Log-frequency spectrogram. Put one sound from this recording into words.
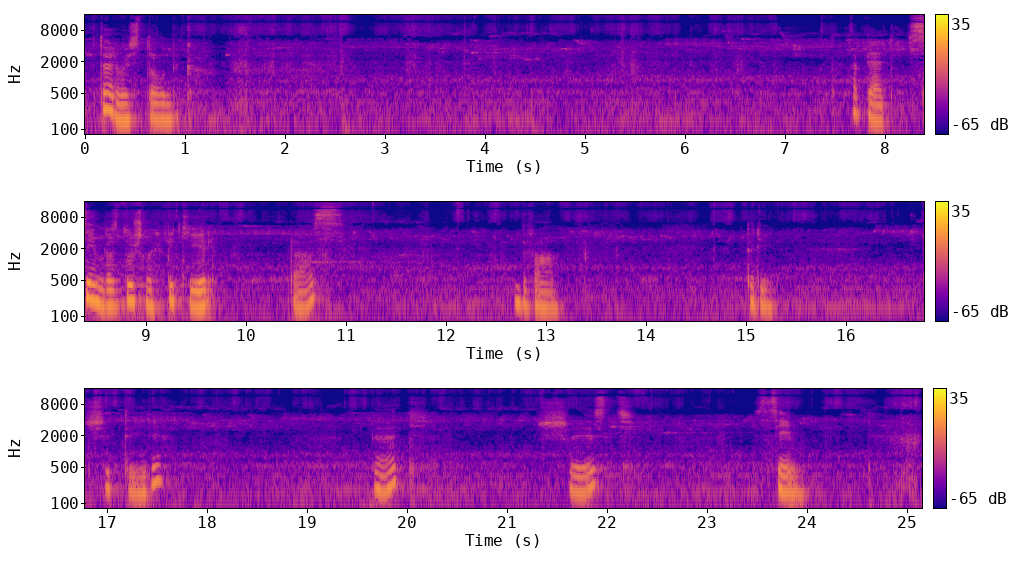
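Yarn rustles softly as a crochet hook pulls loops through stitches.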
